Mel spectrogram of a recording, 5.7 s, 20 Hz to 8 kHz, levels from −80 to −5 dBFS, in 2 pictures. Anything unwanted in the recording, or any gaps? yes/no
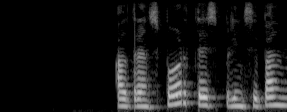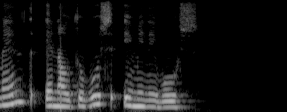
no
